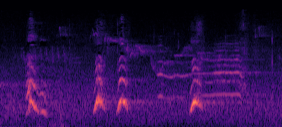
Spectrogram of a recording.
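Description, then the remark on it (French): A condor cries as it carries off the dog Milou, in a series of harsh, mid-pitched squawks, about four short bursts, with a thin, wavering whistle drawn out between them. No one speaks. “Oh, un condor.”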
